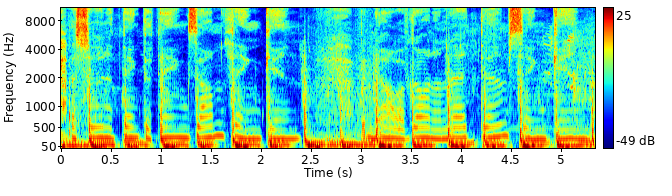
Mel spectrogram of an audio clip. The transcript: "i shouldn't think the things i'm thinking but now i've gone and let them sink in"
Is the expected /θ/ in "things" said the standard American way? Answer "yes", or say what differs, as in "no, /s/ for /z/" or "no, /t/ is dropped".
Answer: yes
